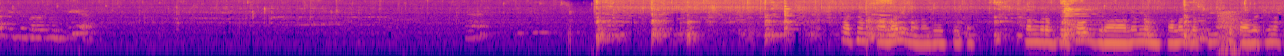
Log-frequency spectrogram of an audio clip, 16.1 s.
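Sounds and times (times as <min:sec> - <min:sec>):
loud sizzle: 0:00.0 - 0:16.0
onions frying in oil: 0:00.0 - 0:16.0.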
